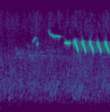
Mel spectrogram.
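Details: A short burst of Eurasian wren song in nature: a couple of thin high whistles, then five quick, sharp, evenly repeated notes.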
